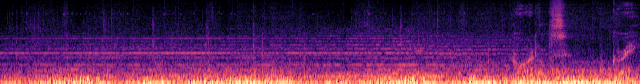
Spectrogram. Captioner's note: deep rumbling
